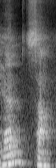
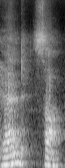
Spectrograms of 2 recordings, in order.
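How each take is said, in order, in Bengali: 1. s-এর আগে কোনো d ধ্বনি শোনা যায় না। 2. s-এর আগে একটি d ধ্বনি শোনা যায়। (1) "এটা হচ্ছে হ্যান্ডসাম" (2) "ডি কে উচ্চারণ করলে হতো হ্যান্ডসাম"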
